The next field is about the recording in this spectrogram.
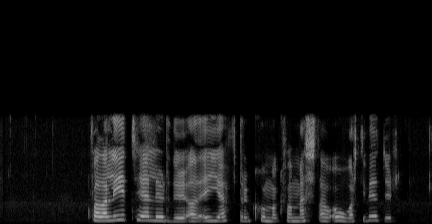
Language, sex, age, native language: Icelandic, male, 16, Icelandic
